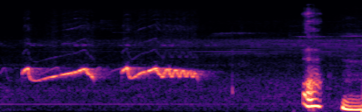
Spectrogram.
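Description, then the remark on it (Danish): Two warbling, whistled phrases of a South African nightjar call, each lasting under a second, fairly loud, followed by two short, harsher bursts of sound at the end. “De til tider eksotiske fuglelyde var med Arabia Goldwinged Crossbeak sydafrikansk natravn”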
